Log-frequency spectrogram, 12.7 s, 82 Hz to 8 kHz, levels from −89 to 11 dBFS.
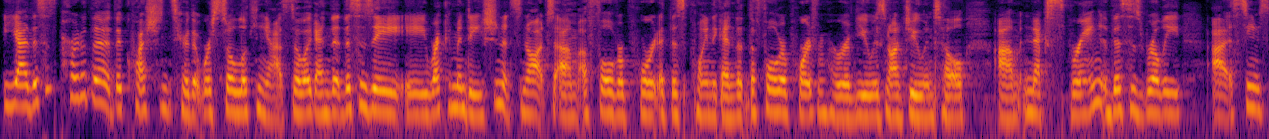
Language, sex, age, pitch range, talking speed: English, female, 20-39, 175-205 Hz, 240 wpm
